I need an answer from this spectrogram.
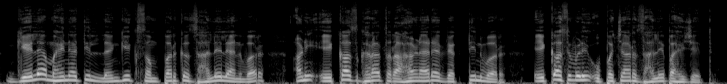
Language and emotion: Marathi, neutral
